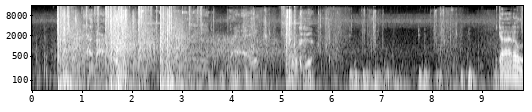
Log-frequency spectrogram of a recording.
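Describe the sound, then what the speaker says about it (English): Shotgun blasts and other gunfire in the video game Fallout 76 fighting scorched enemies, loud sharp bursts in rapid clusters with footsteps and game sounds between, while someone talks over the action. "Gotta love the shotgun."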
